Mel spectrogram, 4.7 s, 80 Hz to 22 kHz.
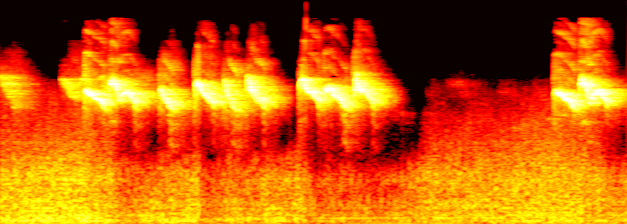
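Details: Red-whiskered bulbul (Puteh Raja) kept in a cage, fed special fruit juice and a mealworm on 13 April 2021, sings loud clustered chirping phrases in three quick bursts separated by a short pause.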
